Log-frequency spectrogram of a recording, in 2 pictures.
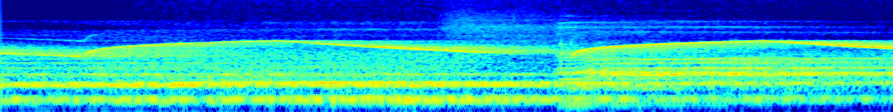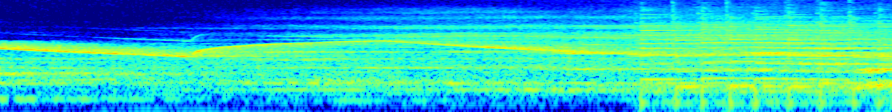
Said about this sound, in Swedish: Någonstans långt bort kunde jag höra svaga sirener från brandbilar. Men jag visste att de inte skulle hinna fram i tid.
